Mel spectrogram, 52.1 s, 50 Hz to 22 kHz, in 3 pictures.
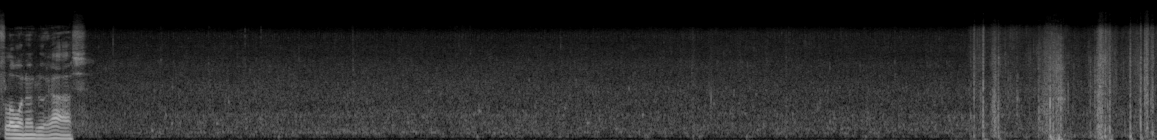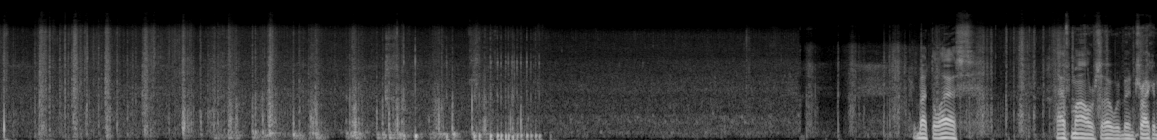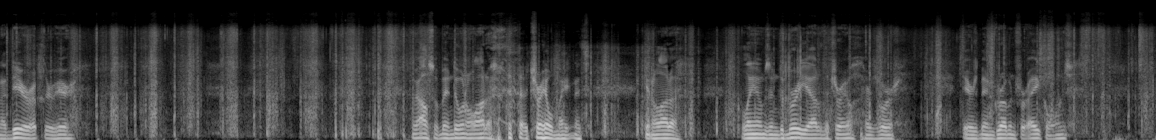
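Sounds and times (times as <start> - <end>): water flowing under ice: 0.0 - 52.0
footsteps crunching in snow: 14.6 - 25.6, 29.4 - 52.0.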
